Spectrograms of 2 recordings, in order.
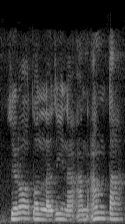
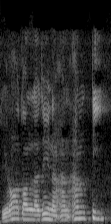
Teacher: ngerobah baris yang harusnya dibaca ta fathah dibaca kasroh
